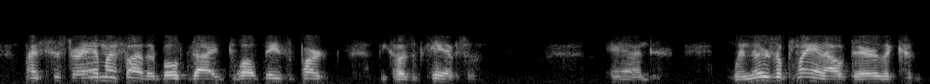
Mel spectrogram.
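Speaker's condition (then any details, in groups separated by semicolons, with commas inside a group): Cerebral palsy; able to speak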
